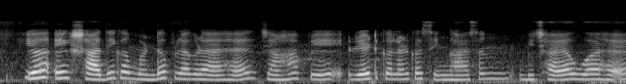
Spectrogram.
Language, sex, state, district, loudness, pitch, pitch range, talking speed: Hindi, female, Jharkhand, Jamtara, -18 LUFS, 240 Hz, 225-265 Hz, 170 wpm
